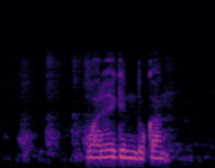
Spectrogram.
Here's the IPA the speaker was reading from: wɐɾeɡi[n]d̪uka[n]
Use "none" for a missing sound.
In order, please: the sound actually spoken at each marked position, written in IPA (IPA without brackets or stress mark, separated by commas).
n, n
